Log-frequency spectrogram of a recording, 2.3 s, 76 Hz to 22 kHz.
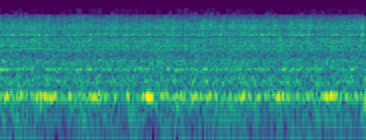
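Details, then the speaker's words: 2013 BMW 535xi F10 with 3.0 turbo N55 engine idling: steady rough, warbling, grinding drone from the belt area as the belt tensioner pulley shakes; worn tensioner, to be replaced. "I'll replace that because it's making aable sound so that's it for today guys another one another BMW PR L with the tensioner that's worn out have a nice day guys"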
